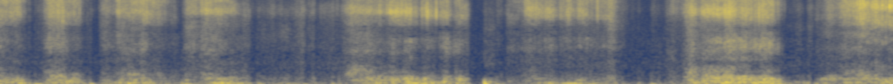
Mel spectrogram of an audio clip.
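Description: Long nails scratch and rub a large, peach-colored, porous, squishy soft foam bath sponge with a string loop. The result is a dense, textured scratching and rubbing that comes in bursts with brief pauses, carrying a deep low rumble under a bright, airy hiss.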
